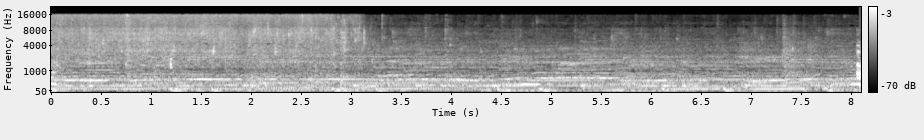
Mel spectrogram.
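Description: Kitchen tap running into the sink for hand-washing, shut off about three seconds in, with music playing in the background.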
